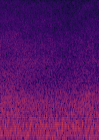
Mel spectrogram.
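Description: Rough ocean surf at Candolim Beach in Goa rushes in a steady, broad wash of noise, with some wind buffeting the microphone and no voices.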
